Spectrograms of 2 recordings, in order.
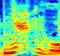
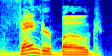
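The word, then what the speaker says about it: Vanderboegh: How do you pronounce his name? – Nyattenhoek. – No, that's not how you do it. It's Mike Vanderboog.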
